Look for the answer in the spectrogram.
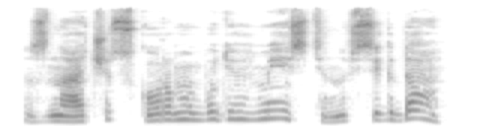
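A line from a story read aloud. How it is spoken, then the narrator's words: Tender singsong. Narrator (Russian): нежно пропела Вобла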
